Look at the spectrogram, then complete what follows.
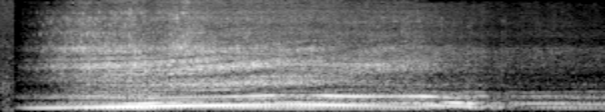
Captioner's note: engine revving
